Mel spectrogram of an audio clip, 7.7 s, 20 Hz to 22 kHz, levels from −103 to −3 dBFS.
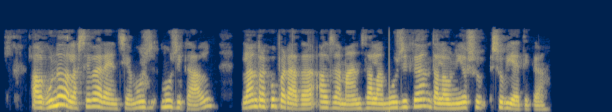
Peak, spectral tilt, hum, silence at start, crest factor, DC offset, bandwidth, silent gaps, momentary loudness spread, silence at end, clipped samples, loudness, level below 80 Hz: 0 dBFS; -5.5 dB/octave; none; 0.1 s; 16 dB; under 0.1%; 7.8 kHz; 2.93-3.02 s; 7 LU; 0.8 s; under 0.1%; -17 LUFS; -58 dBFS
